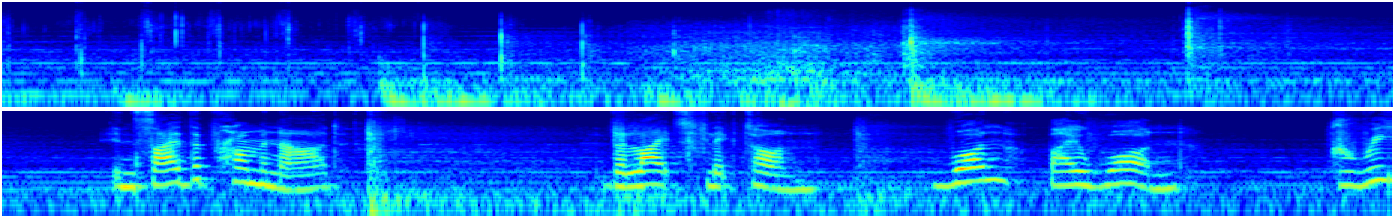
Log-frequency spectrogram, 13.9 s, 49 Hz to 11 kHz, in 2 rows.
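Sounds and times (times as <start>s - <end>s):
quick light running footsteps: 0.0s - 4.6s
soft rushing swell: 2.6s - 7.4s
speech: 7.6s - 8.8s, 10.0s - 13.0s, 13.6s - 13.8s.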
